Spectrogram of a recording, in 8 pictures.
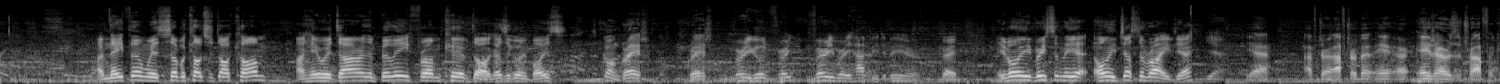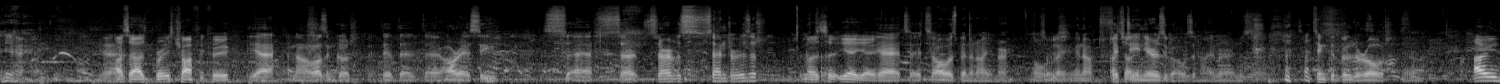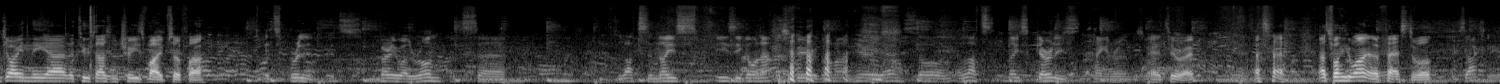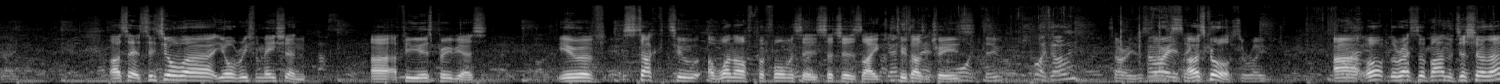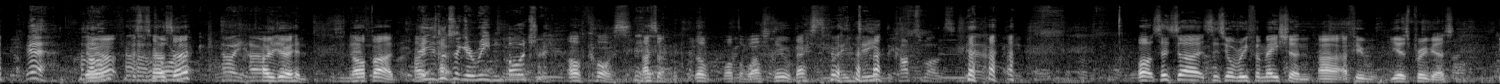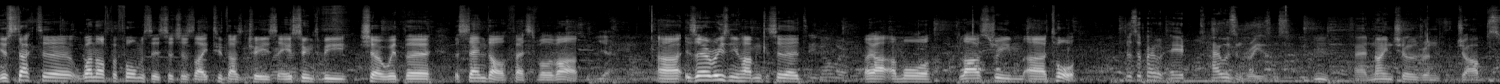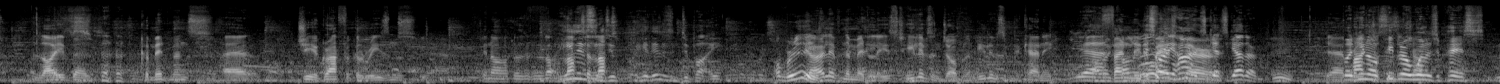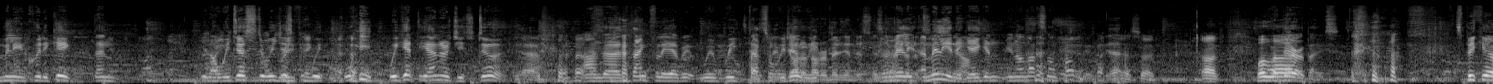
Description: Kerbdog's interview with Subba-Cultcha at 2000 trees festival 2015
